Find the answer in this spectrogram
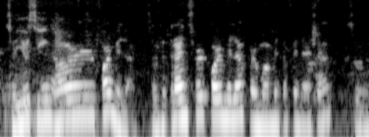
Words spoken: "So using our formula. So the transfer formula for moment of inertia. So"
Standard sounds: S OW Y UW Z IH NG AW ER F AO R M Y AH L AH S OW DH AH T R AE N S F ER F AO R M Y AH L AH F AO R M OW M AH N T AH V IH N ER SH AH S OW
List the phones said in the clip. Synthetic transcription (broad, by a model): S OW Y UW S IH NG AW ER F AO R M Y AH L AH S OW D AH T R AE N S F ER F AO R M Y AH L AH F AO R M OW M AH N T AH P IH N ER SH AH S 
